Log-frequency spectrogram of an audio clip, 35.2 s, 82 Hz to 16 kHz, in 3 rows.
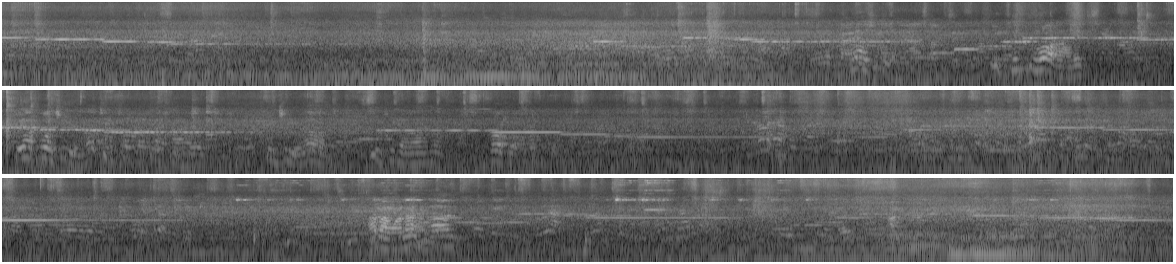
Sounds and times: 0.0s Traffic Sound 35.1s

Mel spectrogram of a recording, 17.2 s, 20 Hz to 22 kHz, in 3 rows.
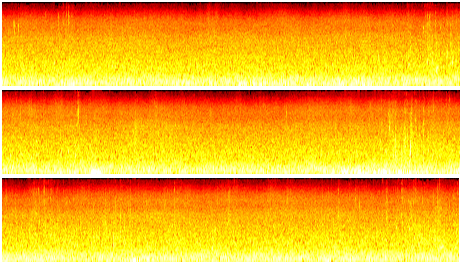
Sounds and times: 4.3s water lapping against the rocks 7.8s
9.7s water lapping against the rocks 17.1s

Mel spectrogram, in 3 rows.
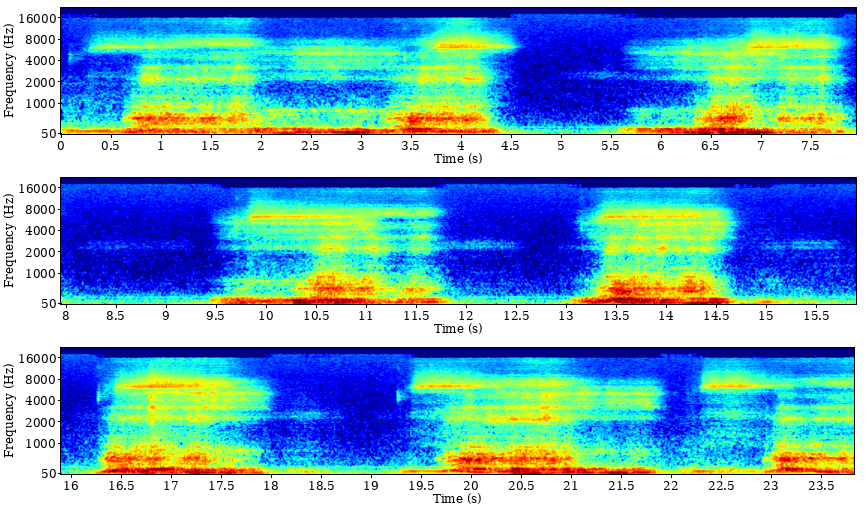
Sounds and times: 0.0s Snoring concert 4.6s
5.6s Snoring concert 8.0s
9.4s Snoring concert 11.9s
13.0s Snoring concert 15.2s
16.2s Snoring concert 18.1s
19.3s Snoring concert 23.8s

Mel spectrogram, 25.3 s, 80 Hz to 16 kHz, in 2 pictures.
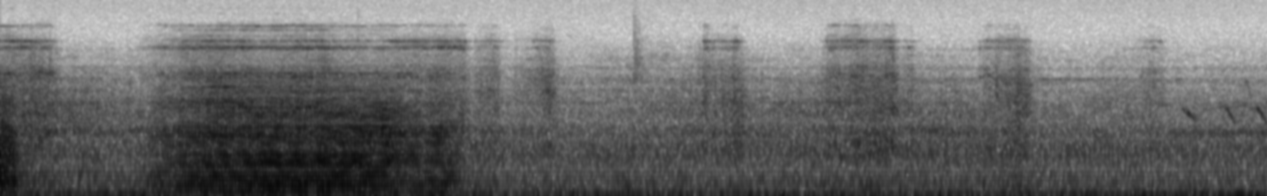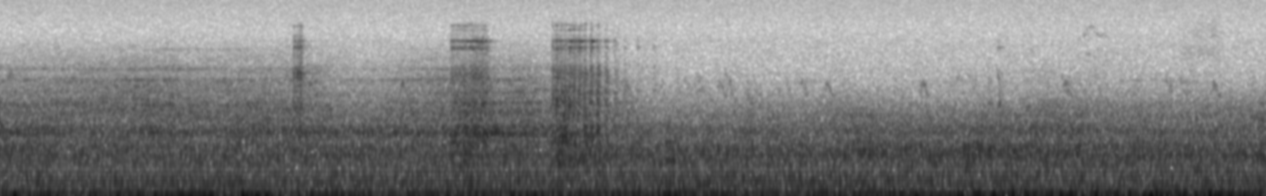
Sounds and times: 0.0s surge of drill rattle 0.6s
1.4s surge of drill rattle 5.1s
17.2s surge of drill rattle 18.9s

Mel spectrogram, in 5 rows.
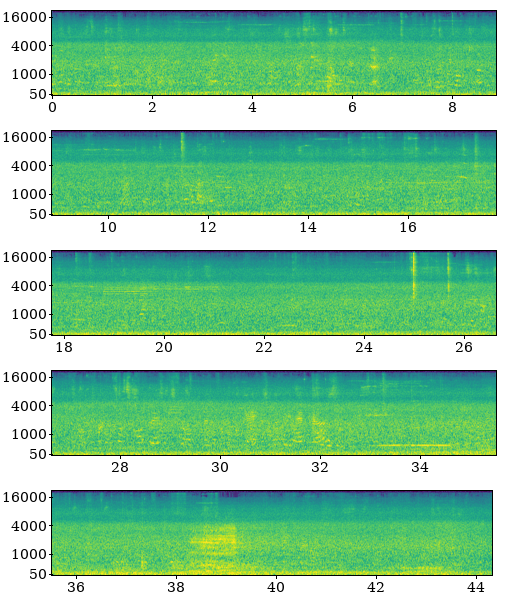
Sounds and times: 0.0s traffic 44.3s
3.1s people talking 21.5s
25.0s people talking 41.6s

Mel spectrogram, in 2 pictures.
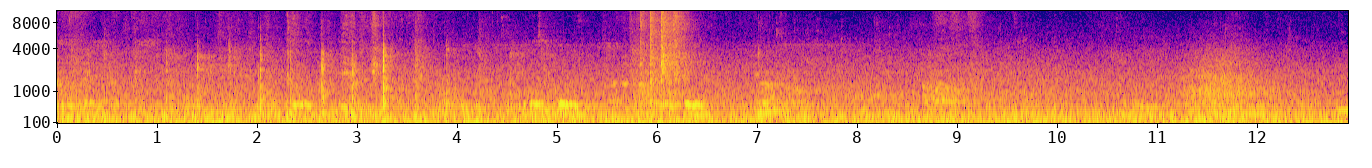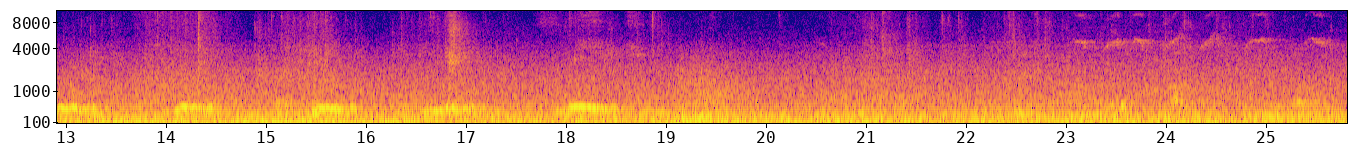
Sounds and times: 0.0s distant chatting 11.2s
12.8s baby pigeons 17.2s

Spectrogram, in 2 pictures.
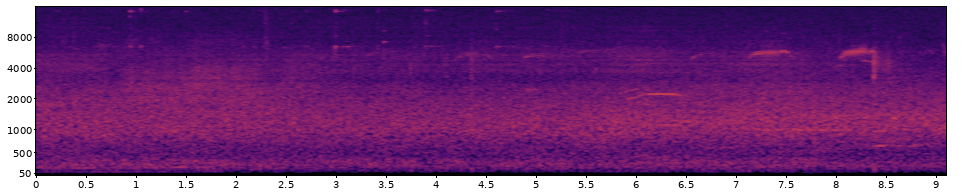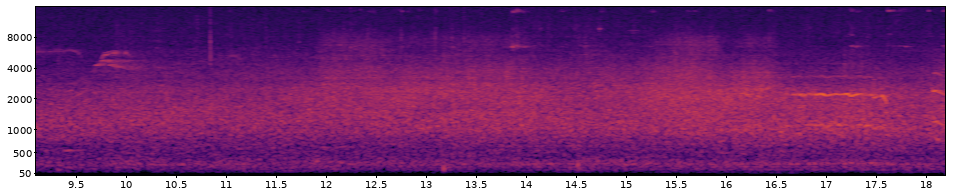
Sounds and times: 10.4s Traffic 18.1s

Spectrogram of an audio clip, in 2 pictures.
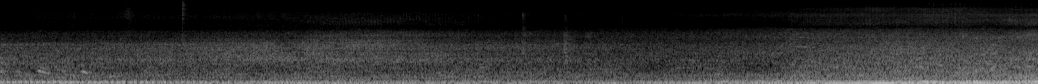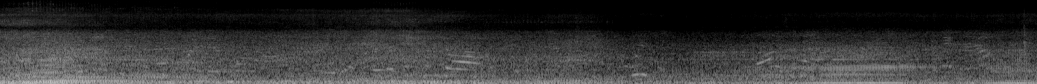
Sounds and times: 0.0s Traffic Sound 20.7s

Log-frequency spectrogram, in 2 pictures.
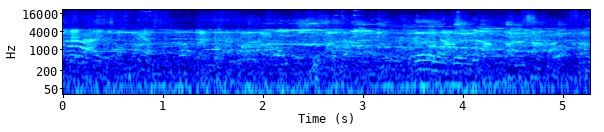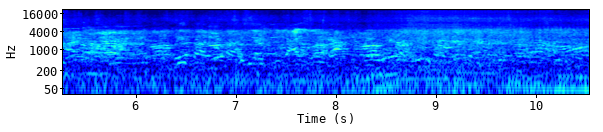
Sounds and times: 8.0s traffic sound 10.5s

